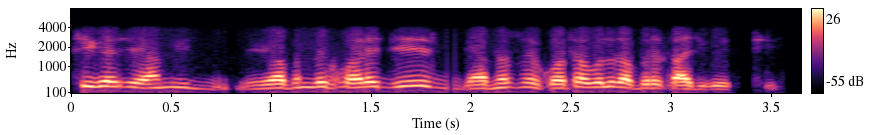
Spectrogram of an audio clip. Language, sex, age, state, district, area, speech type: Bengali, male, 18-30, West Bengal, Jalpaiguri, rural, conversation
